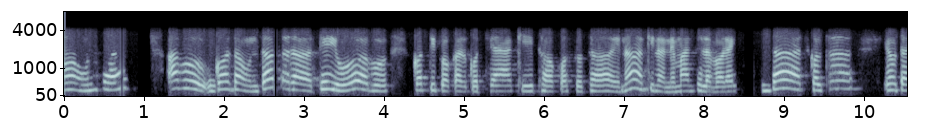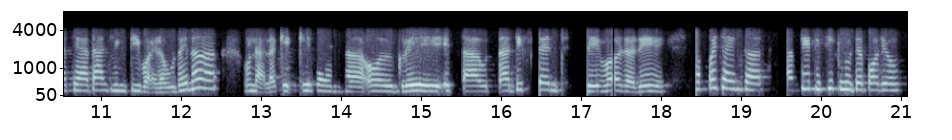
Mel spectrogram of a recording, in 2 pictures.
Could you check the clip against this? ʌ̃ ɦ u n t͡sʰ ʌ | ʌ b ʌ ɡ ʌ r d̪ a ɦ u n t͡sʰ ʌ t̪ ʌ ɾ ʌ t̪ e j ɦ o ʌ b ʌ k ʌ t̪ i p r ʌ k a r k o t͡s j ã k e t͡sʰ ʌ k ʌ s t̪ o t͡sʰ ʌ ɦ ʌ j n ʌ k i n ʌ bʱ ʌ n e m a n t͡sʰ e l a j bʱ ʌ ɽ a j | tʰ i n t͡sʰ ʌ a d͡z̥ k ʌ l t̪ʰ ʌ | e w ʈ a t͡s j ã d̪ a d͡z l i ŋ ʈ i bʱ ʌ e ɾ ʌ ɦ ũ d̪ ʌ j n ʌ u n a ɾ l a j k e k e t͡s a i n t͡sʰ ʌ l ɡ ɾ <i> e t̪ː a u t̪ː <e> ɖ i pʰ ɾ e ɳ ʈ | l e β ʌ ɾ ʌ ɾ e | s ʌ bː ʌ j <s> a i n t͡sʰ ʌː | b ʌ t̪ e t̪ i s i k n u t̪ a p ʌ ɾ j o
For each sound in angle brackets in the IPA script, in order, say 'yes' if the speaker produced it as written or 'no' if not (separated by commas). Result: no, no, no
